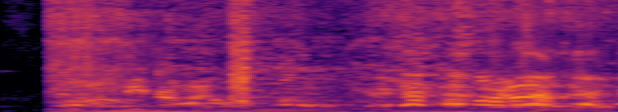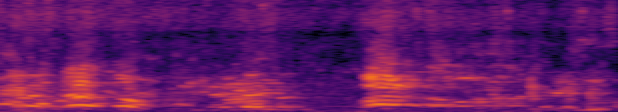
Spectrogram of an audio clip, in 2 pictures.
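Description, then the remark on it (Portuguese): A dense crowd roars and shouts continuously, a loud wall of many overlapping voices with bursts of louder yelling, sounding like stadium fans heard through a video's speaker. “Mas é bom a gritaria mesmo, tá aí, ó.”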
